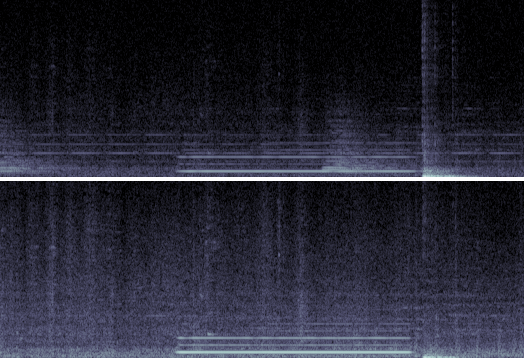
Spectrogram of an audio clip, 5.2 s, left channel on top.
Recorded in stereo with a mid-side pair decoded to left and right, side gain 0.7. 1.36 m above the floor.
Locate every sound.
1.7 s a flute: 55° right, 0.7 m
4.2 s a thud: 35° left, 2.5 m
